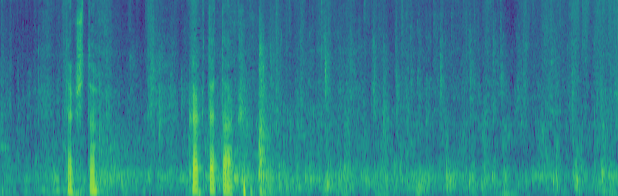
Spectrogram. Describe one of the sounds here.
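Piglets grunt and squeal in a pen.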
